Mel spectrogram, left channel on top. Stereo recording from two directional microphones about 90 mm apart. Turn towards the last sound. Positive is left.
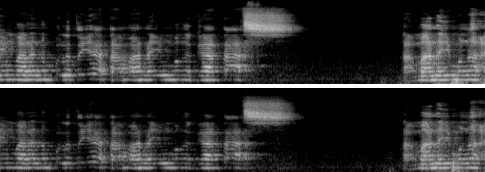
turn(degrees=40)  # may be behind; listen again after turning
